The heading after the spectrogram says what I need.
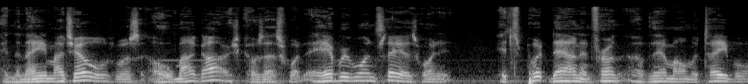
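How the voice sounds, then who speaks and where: A man with an Alabama accent talks at a fairly slow pace and a fairly high pitch. Noticeable background noise is present. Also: ordinary pitch variation. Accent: Southern US (Alabama). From US South, Florence, Alabama. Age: 80s+. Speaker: ice cream shop owner. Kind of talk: casual interview.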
